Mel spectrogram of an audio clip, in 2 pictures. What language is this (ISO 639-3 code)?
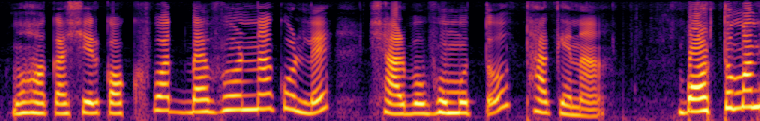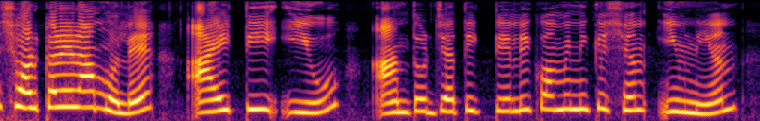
ben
